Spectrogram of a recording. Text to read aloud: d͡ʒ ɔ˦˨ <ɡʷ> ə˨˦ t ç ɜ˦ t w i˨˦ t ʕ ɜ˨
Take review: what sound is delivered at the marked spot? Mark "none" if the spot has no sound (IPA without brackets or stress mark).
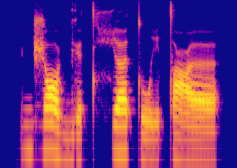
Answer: ɡʲ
